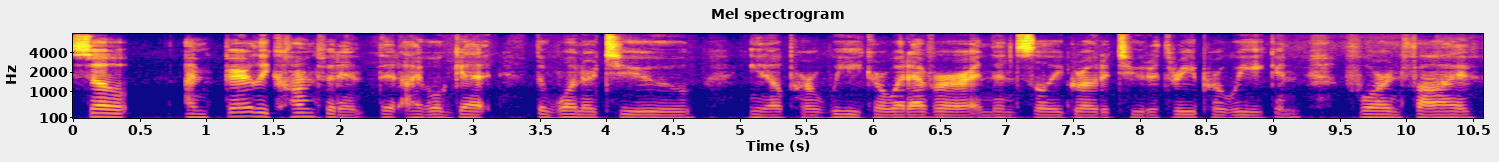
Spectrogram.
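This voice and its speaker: This man's voice is somewhat breathy and fairly low in pitch. He keeps a moderate pace with fairly even intonation. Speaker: vlogger and small craft business owner. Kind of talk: casual vlog update. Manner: halting, stumbling with many fillers.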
